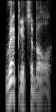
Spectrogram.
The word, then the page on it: reputable: British English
